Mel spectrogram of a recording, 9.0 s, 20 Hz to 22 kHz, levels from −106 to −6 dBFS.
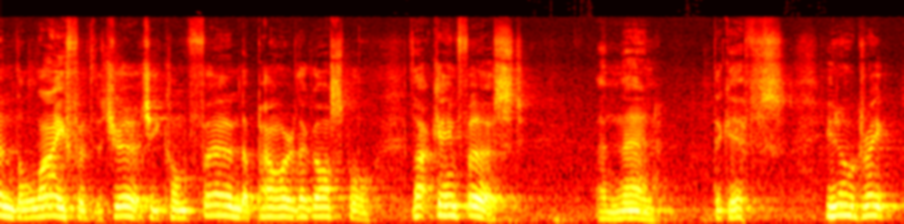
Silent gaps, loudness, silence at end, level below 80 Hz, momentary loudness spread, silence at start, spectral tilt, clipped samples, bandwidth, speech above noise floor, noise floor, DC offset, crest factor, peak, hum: none; -21 LUFS; 0 s; -66 dBFS; 13 LU; 0 s; -6 dB/octave; under 0.1%; 15.5 kHz; 25 dB; -46 dBFS; under 0.1%; 18 dB; -4 dBFS; none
